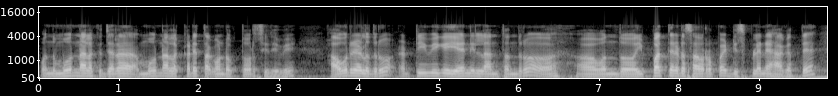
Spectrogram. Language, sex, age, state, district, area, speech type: Kannada, male, 30-45, Karnataka, Kolar, urban, spontaneous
